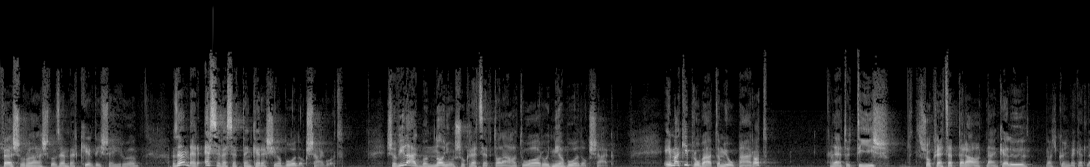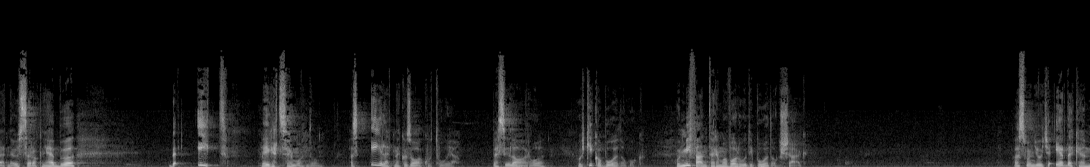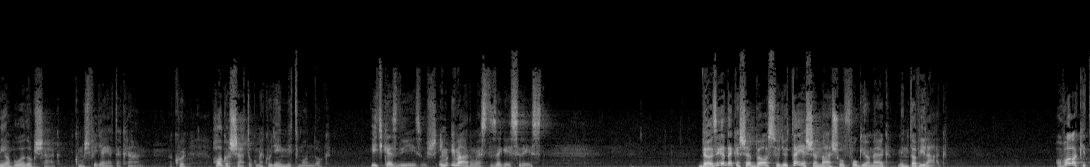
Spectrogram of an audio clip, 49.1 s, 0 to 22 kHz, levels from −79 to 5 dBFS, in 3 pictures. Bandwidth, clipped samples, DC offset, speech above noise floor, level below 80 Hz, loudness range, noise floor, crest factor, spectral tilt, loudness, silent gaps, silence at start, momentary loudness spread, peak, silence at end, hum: 16 kHz; under 0.1%; 0.2%; 34 dB; -56 dBFS; 9 LU; -56 dBFS; 24 dB; -3.5 dB/octave; -21 LUFS; none; 0 s; 19 LU; 0 dBFS; 0 s; none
